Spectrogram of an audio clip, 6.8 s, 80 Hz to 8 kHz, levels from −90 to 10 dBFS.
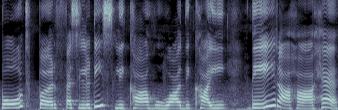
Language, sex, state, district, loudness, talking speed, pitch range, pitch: Hindi, male, Punjab, Fazilka, -13 LUFS, 80 wpm, 230-270 Hz, 245 Hz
